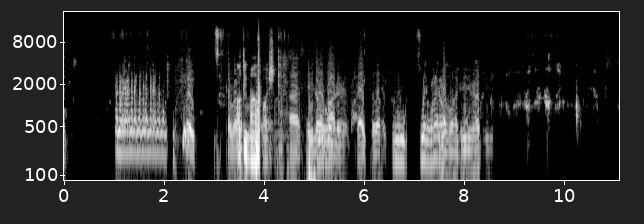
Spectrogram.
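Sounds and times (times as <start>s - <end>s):
speech: 1.0s - 9.4s
brushing teeth with toothbrush: 8.7s - 11.0s.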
